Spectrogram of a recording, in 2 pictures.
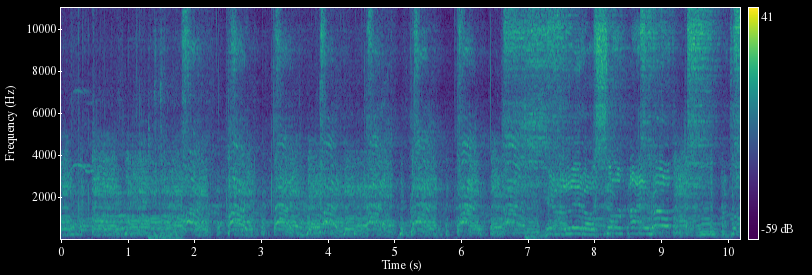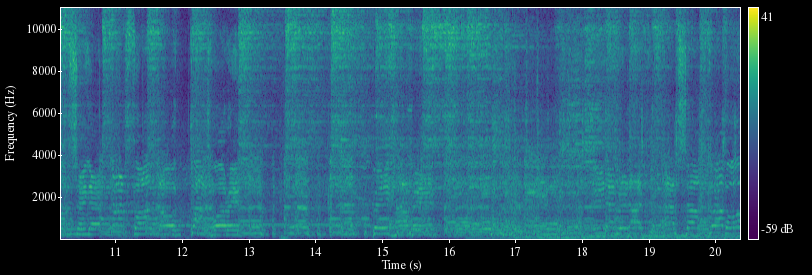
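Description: Live ska-rock band playing: electric guitars and drums with singing. The low end gets much heavier about three-quarters of the way through.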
